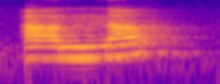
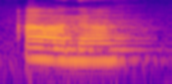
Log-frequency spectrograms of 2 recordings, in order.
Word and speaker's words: Anna: Escuta a diferença. Anna e Ana. Anna e Ana. Completamente diferente. Tá ouvindo? Muito diferente. Se é pra falar o Anna, Anna, de novo, você vai prensar sua língua no céu da boca. Anna, n. Em vez de falar Ana, Ana, Ana, Ana.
